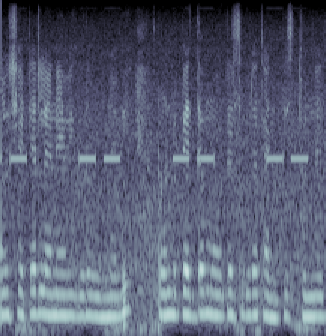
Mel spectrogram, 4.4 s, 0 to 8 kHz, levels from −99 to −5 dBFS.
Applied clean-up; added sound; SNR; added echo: none; Alarm; 13 dB; none.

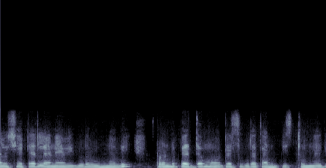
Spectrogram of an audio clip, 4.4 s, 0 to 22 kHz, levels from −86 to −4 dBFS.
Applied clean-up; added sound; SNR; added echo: neural separator model SepFormer DNS4.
